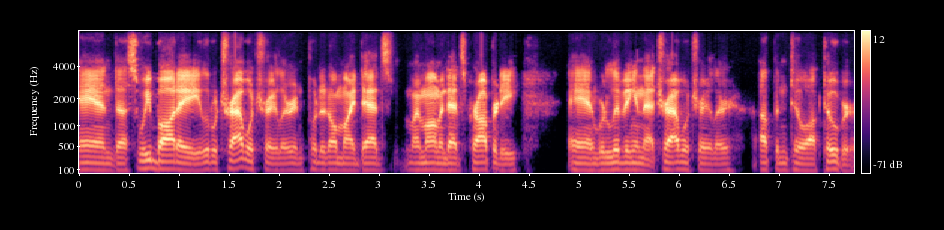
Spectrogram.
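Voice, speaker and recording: Fairly low in pitch, a man with an American accent speaks fairly quickly in a monotone, flat manner. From US Midwest (Ohio). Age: 30s. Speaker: pastor, missionary and war veteran. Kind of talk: interview, personal testimony. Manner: halting, many fillers and repeats.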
